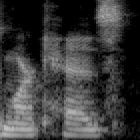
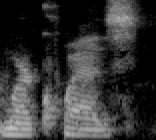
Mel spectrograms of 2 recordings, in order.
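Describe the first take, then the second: First: The name is said without a W sound. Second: The name is said with a W sound. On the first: The speaker calls it wrong. "I thought it was Marquez" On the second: The speaker calls it right. "I didn't know there was a W sound in there as well"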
